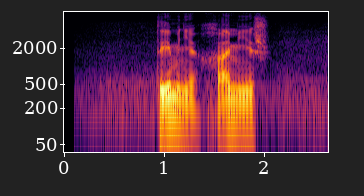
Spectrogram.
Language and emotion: Russian, neutral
